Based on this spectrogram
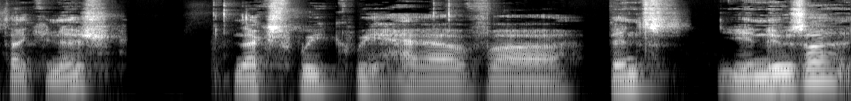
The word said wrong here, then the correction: Inzunza: Is Yanunza? Is that how you pronounce it? Anyone? Anyone? – Ren. Inzunza. – Inzunza. At least that's how I say it.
